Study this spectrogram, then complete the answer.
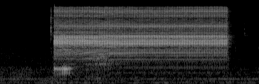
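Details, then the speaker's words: Smoke alarm, powered on, possibly from a questionable outlet: harsh steady buzz under two seconds instead of a clean squeal; abnormal buzzing alarm tone, owner suspects the sounder is dying, cause unconfirmed. "yeah it's not supposed to do that but you got like I think it's supposed to have a squeal or sound to it not a buzzer but I think that's just it dying out"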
